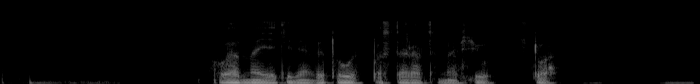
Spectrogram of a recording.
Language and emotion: Russian, neutral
